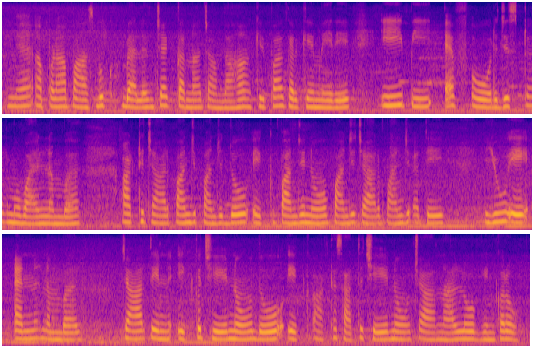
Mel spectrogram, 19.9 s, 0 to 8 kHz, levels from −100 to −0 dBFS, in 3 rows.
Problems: none marked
